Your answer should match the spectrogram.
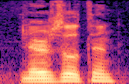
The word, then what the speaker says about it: Nursulton: Nursulton?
